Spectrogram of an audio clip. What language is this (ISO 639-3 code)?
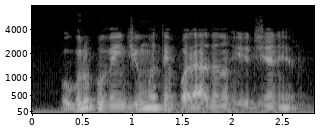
por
